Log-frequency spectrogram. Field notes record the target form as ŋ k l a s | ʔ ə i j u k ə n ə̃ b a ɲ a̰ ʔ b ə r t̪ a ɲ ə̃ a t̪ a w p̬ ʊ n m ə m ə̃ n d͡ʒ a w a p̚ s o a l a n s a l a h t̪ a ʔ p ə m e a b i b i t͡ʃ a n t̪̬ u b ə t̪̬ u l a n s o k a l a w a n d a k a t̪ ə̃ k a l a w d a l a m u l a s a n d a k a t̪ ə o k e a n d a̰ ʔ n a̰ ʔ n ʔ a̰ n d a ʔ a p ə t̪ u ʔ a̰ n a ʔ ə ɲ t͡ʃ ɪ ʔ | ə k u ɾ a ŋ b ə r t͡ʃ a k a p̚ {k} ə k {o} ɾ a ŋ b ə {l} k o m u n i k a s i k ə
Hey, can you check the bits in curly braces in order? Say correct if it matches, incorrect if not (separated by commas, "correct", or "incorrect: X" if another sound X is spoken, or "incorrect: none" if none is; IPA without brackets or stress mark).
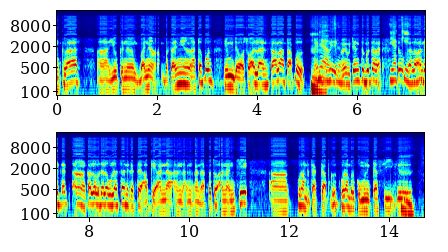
correct, incorrect: u, incorrect: r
